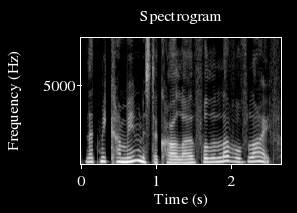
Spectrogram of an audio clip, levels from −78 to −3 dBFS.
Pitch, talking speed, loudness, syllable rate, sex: 240 Hz, 245 wpm, -14 LUFS, 5.2 syllables/s, female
